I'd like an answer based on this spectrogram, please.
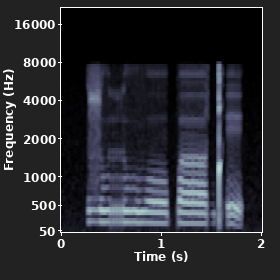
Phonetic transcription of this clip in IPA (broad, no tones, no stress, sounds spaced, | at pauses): z u r u w oː p ʌː ǃʼ e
